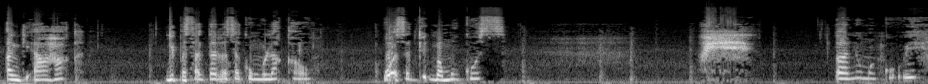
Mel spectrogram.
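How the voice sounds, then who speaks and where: A woman's voice: a little high, takes it slowly, gravelly, long pauses. A woman playing an emotive, teasing young woman secretly in love with her best friend in a Bisaya radio drama. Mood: wounded, defensive. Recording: faint background noise.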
